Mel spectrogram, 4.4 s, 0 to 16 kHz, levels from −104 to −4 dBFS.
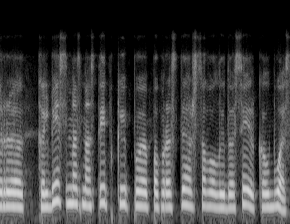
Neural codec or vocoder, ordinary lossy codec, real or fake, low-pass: codec, 16 kHz, 4 kbps, FreqCodec, larger model; Opus, 16 kbps; fake; 7.2 kHz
